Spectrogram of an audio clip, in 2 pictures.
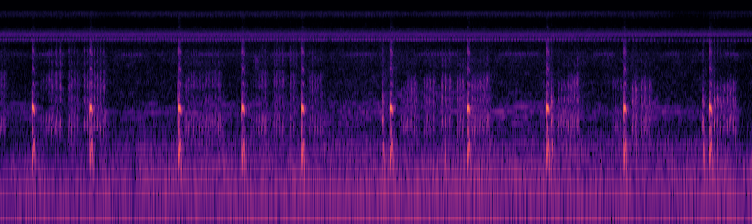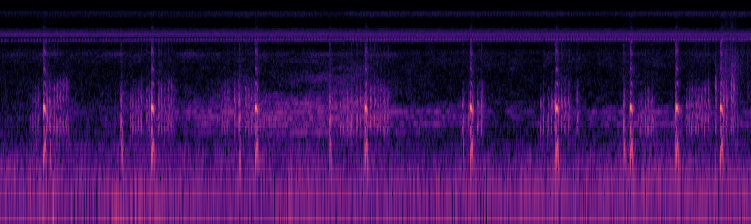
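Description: White-breasted waterhen calling: a short, sharp note repeated every one to two seconds, with softer, longer notes between them.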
